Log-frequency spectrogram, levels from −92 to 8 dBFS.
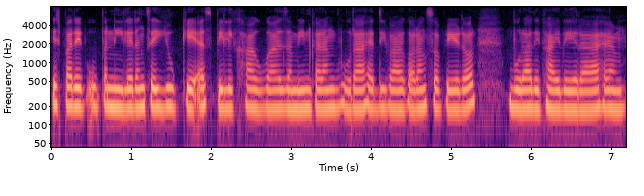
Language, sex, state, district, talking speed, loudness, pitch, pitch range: Hindi, female, Chhattisgarh, Bastar, 240 wpm, -14 LUFS, 185 Hz, 180-195 Hz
